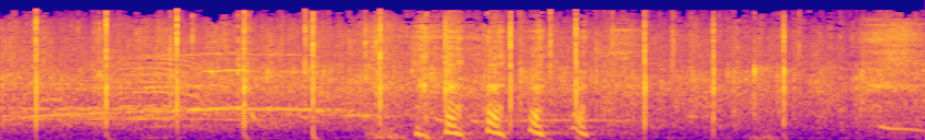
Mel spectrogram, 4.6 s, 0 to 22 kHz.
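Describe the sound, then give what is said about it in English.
A church audience claps and cheers for 18 people being baptized, steady applause with a few whoops and voices rising over it, loud. “Come on, let's just give them a wild applause.”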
